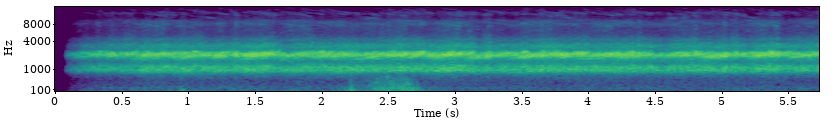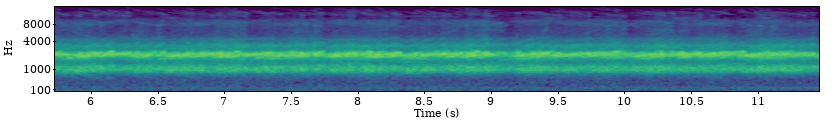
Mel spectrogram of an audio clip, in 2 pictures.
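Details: Frog chorus at a pond in a horse pasture, a dense continuous trilling din with bright bands near the top and middle of the range, steady throughout; a brief low thump near two and a half seconds.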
